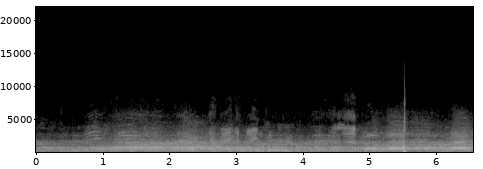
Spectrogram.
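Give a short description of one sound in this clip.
A large stadium crowd chants and cheers steadily in the distance.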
